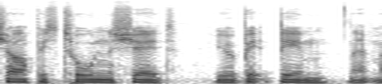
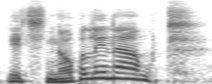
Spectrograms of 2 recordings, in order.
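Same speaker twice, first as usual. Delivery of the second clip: high, slow Welsh accent; 9 semitones higher, slower than usual. Shown as a demonstration. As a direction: say it slowly in a high Welsh lilt. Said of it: "going on to now Welsh".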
